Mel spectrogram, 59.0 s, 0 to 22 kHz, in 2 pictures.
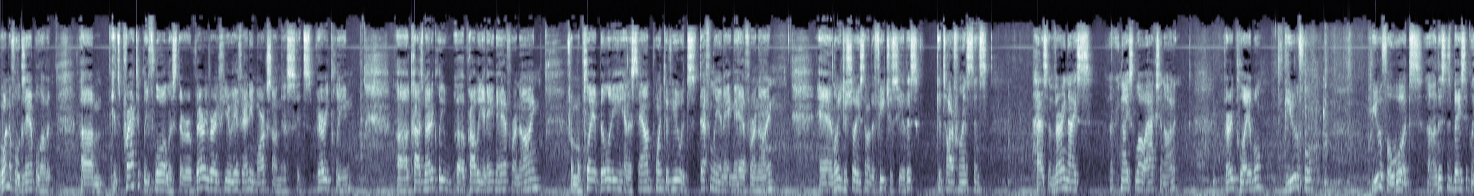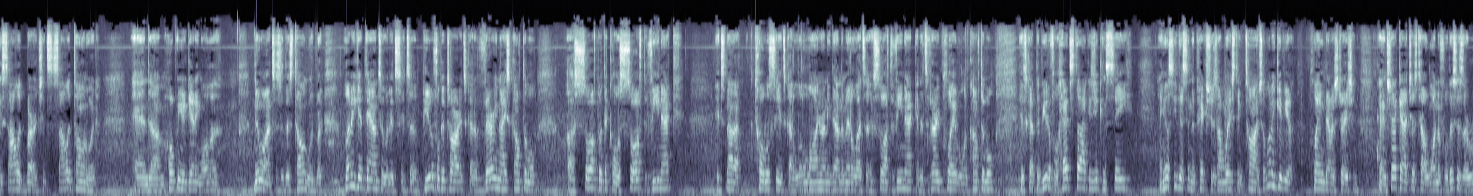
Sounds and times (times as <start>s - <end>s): Speech: 0.0s - 7.1s, 7.9s - 15.6s, 16.3s - 19.8s, 20.6s - 23.6s, 24.4s - 26.6s, 27.4s - 31.5s, 32.1s - 43.2s, 43.8s - 58.9s.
